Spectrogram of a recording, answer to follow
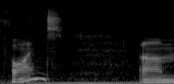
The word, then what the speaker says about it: Fiennes: film about 9/11 by Joseph, I think you pronounce it Fiennes. Is it Joseph Fiennes?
